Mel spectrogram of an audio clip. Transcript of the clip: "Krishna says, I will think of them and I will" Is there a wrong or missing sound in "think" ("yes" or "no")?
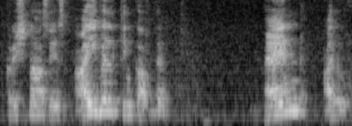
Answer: yes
